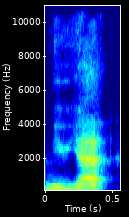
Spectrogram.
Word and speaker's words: Nguyet: Um, I chose many of my clients call me instead of Muette because it's easy to pronounce and it's easy to remember.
